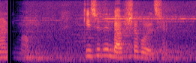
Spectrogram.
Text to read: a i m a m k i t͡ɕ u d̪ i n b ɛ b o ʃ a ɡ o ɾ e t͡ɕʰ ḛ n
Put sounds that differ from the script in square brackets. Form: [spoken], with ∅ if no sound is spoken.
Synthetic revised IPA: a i m a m k i [t͡ɕʰ] u d̪ i n b ɛ b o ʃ a [k] o ɾ e t͡ɕʰ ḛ n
